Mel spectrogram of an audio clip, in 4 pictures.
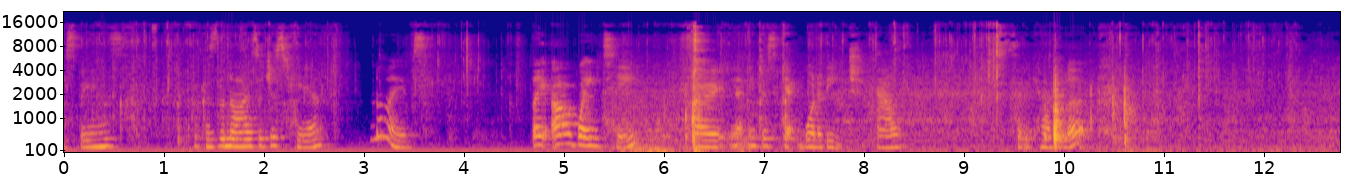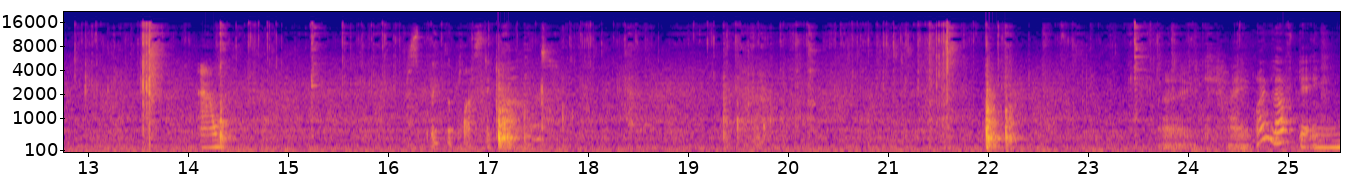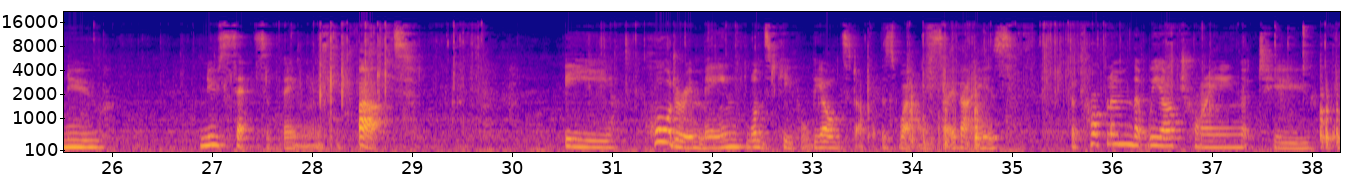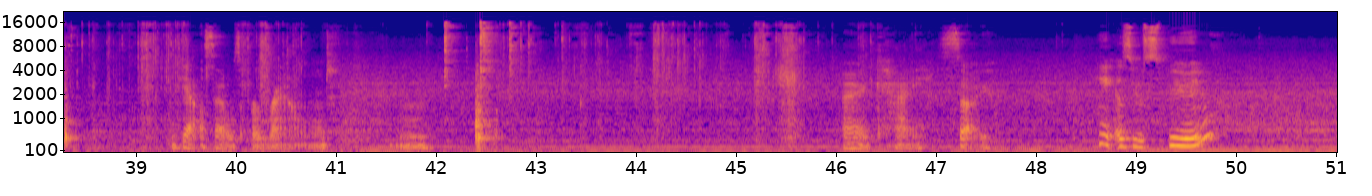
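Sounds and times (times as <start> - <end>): plastic wrapping rustling: 0.0 - 46.9
metal cutlery clinking: 42.1 - 43.6.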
